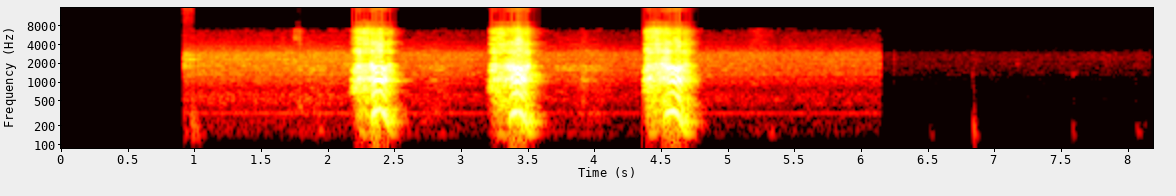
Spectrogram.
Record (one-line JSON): {"exhalation_length": "8.2 s", "exhalation_amplitude": 29856, "exhalation_signal_mean_std_ratio": 0.26, "survey_phase": "alpha (2021-03-01 to 2021-08-12)", "age": "45-64", "gender": "Female", "wearing_mask": "No", "symptom_none": true, "smoker_status": "Never smoked", "respiratory_condition_asthma": false, "respiratory_condition_other": false, "recruitment_source": "REACT", "submission_delay": "1 day", "covid_test_result": "Negative", "covid_test_method": "RT-qPCR"}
